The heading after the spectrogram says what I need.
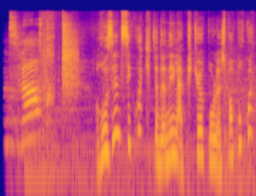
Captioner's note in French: clap de début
